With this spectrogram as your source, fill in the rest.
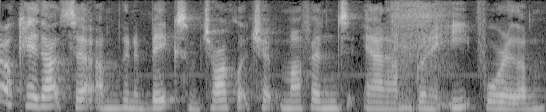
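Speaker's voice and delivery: ordinary delivery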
